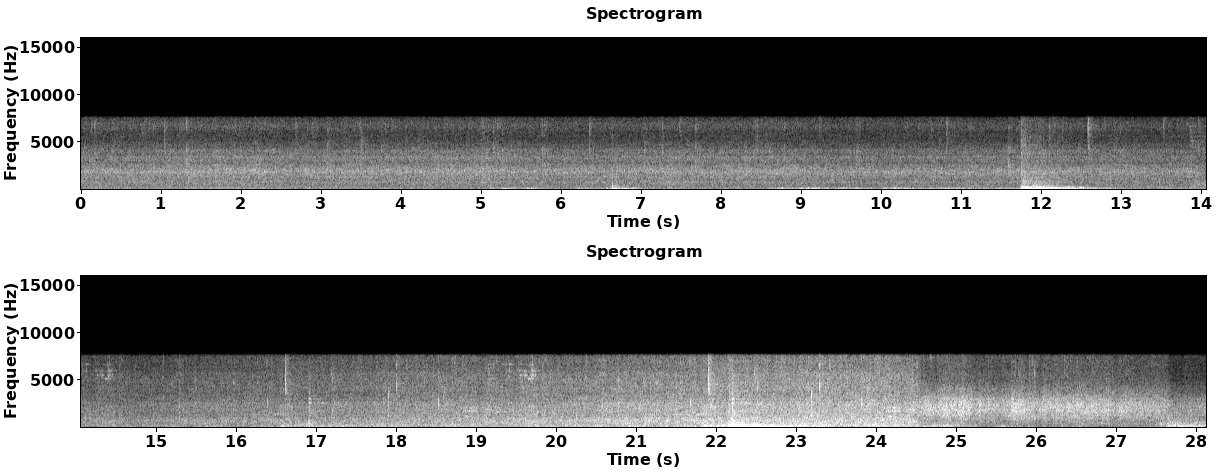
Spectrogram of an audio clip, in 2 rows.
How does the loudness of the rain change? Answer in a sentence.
The loudness of the rain goes up.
